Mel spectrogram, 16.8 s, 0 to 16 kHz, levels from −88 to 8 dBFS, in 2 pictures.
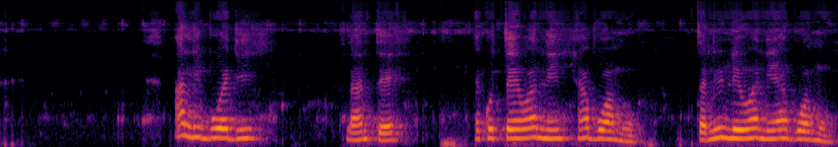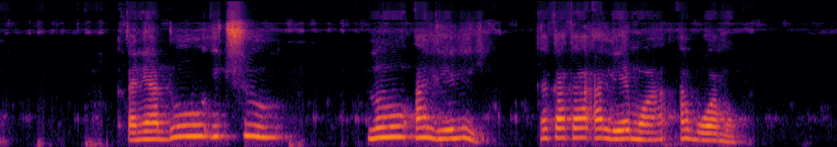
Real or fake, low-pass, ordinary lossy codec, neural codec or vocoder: real; 14.4 kHz; Opus, 16 kbps; none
